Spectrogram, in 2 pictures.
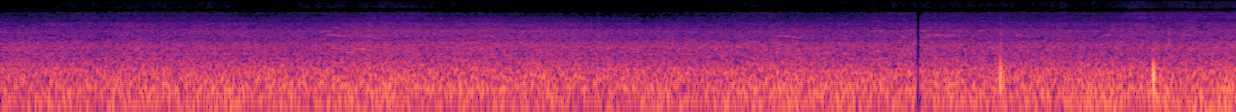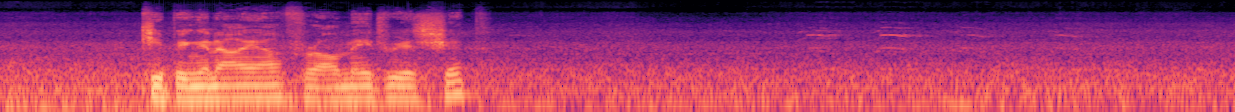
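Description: Ocean waves in the video game Tales of Arise wash in a steady, soft roar beneath the scene, while a character briefly speaks over them partway through.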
